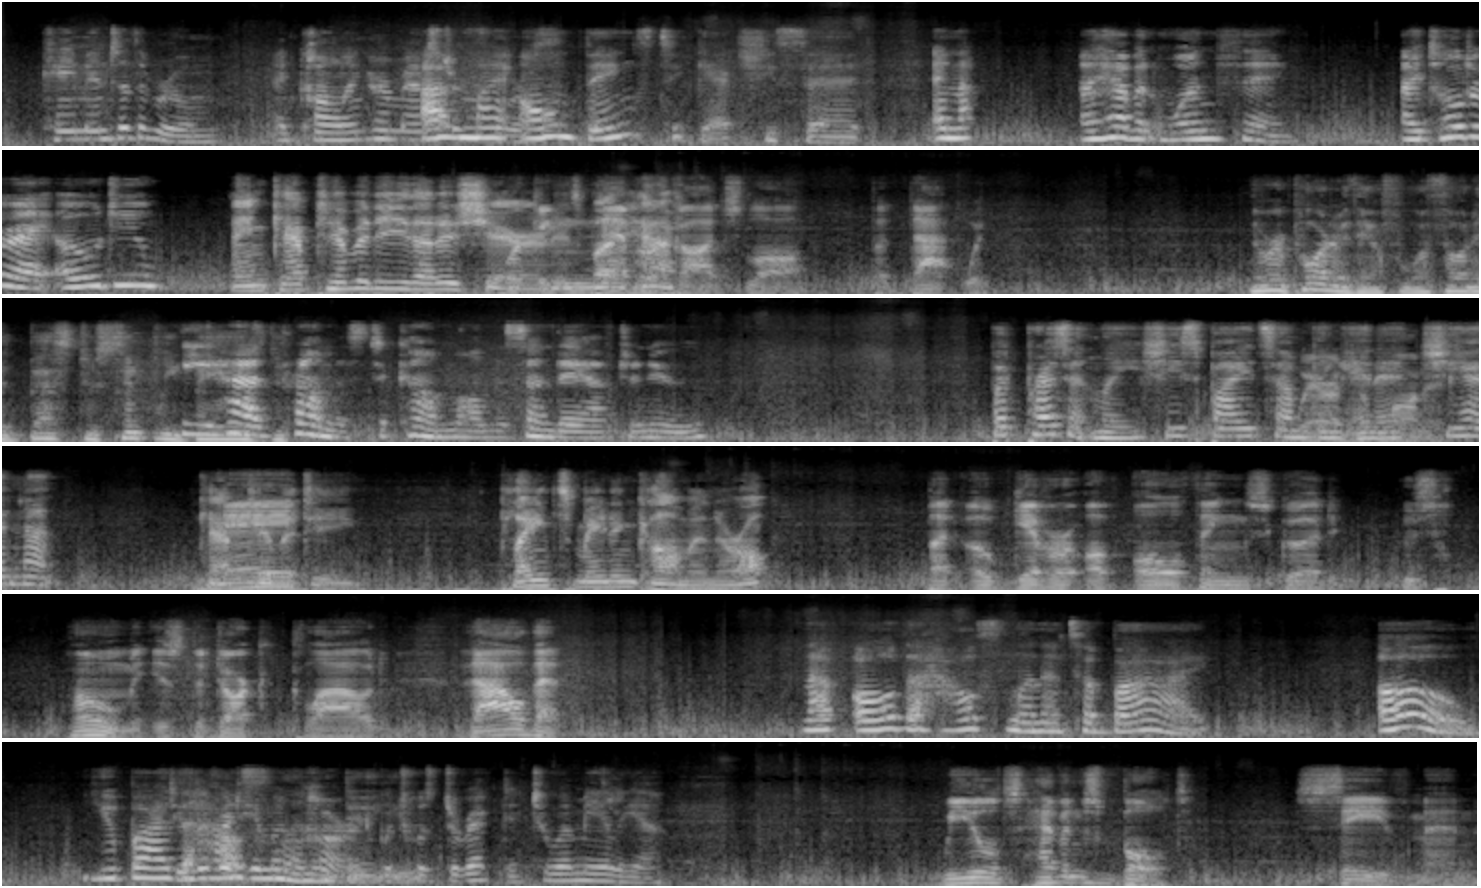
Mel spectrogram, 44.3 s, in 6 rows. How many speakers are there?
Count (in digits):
8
